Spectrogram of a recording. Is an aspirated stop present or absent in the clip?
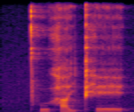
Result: present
